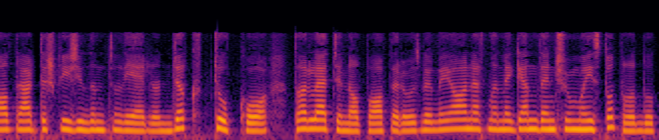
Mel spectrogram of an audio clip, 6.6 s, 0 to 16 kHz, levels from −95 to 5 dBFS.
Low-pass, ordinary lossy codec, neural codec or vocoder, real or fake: 7.2 kHz; AAC, 48 kbps; codec, 16 kHz, 0.5 kbps, FunCodec, trained on LibriTTS, 25 frames a second; fake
